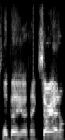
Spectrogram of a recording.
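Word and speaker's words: Labbé: labay he's from canada it's not labe that's how we used to mispronounce it alex labay i think sorry i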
